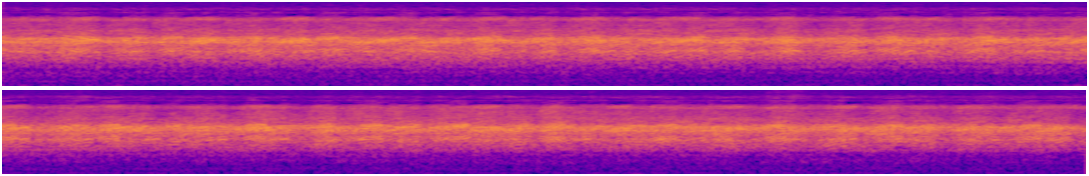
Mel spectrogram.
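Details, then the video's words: Many frogs calling together beneath the full moon at Seowon-myeon, Hoengseong, Gangwon-do, Korea; steady, unbroken mass of high rattling croaks blending into one shimmering chorus throughout. "보름달 아래 개구리들의 합창"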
